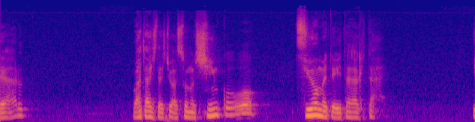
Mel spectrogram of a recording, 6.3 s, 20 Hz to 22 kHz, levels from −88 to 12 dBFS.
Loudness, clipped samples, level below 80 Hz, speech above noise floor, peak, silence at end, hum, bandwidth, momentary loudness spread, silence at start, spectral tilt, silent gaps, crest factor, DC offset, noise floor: -25 LUFS; under 0.1%; -64 dBFS; 37 dB; -8 dBFS; 1.25 s; none; 17 kHz; 18 LU; 0 s; -5 dB/octave; none; 20 dB; under 0.1%; -61 dBFS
